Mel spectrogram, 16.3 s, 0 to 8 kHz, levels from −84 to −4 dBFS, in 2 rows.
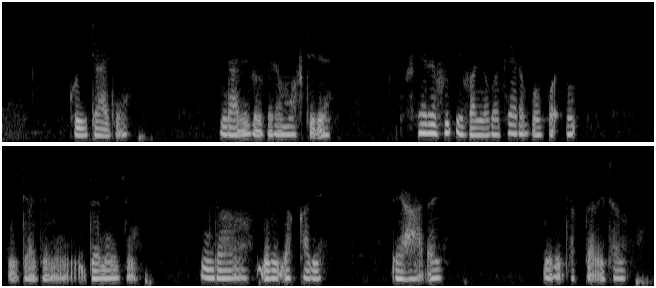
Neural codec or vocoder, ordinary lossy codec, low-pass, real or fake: none; Opus, 24 kbps; 7.2 kHz; real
